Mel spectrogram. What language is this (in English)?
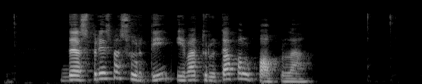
Catalan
